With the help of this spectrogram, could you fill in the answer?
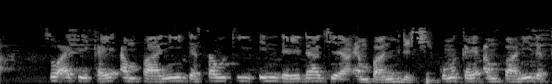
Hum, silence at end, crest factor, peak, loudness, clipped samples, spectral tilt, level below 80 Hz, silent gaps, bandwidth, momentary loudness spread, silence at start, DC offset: none; 0.05 s; 14 dB; -8 dBFS; -23 LUFS; under 0.1%; -3.5 dB/octave; -62 dBFS; none; 5.8 kHz; 4 LU; 0 s; under 0.1%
